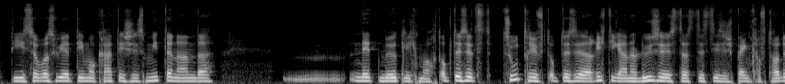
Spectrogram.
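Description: A man's voice: a little high, warm tone, no echo, clean studio sound. A man, co-hosting a podcast, talking thoughtfully with many hesitations and restarts. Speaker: podcast co-host. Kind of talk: casual discussion.

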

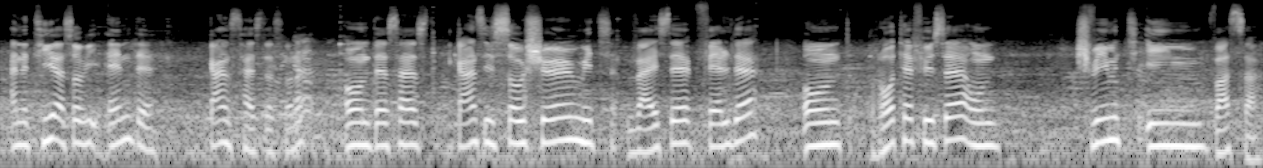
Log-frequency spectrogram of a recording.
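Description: Street vox pop: higher-voiced man, slow, halting German, traffic noise behind. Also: steady tone. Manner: halting, simple non-native German. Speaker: passerby. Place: outdoors on a town square.

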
